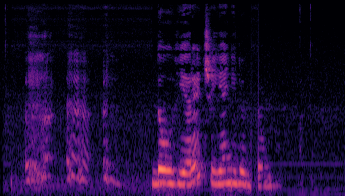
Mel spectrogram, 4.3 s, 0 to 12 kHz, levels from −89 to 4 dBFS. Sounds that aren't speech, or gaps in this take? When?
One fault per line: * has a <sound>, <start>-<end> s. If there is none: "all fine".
* has a laugh, 0.3-1.5 s
* has a dropout, 3.1-3.2 s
